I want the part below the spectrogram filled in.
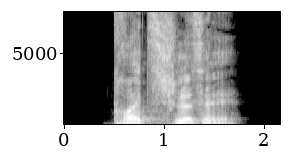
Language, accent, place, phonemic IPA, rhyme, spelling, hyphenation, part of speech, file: German, Germany, Berlin, /ˈkʁɔɪ̯t͡sˌʃlʏsl̩/, -ʏsl̩, Kreuzschlüssel, Kreuz‧schlüs‧sel, noun, De-Kreuzschlüssel.ogg
- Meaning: lug wrench, wheel brace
